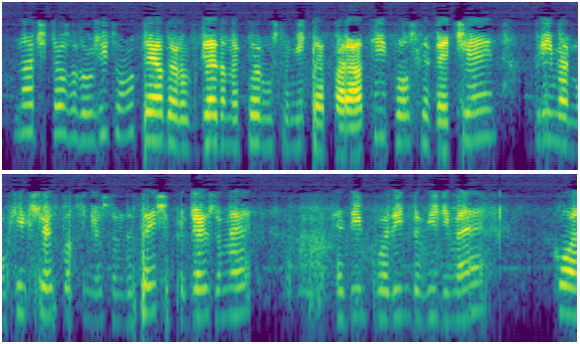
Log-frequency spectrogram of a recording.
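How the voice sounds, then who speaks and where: A woman speaks at a fairly high pitch and a moderate pace, with big swings in loudness. Noticeable background noise is present. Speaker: phone company operator. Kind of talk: customer service call. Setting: phone line.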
